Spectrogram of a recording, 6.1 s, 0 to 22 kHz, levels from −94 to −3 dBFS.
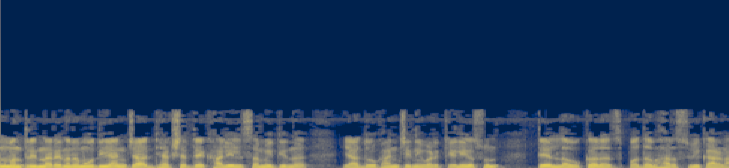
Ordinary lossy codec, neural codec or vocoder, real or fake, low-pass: none; none; real; none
